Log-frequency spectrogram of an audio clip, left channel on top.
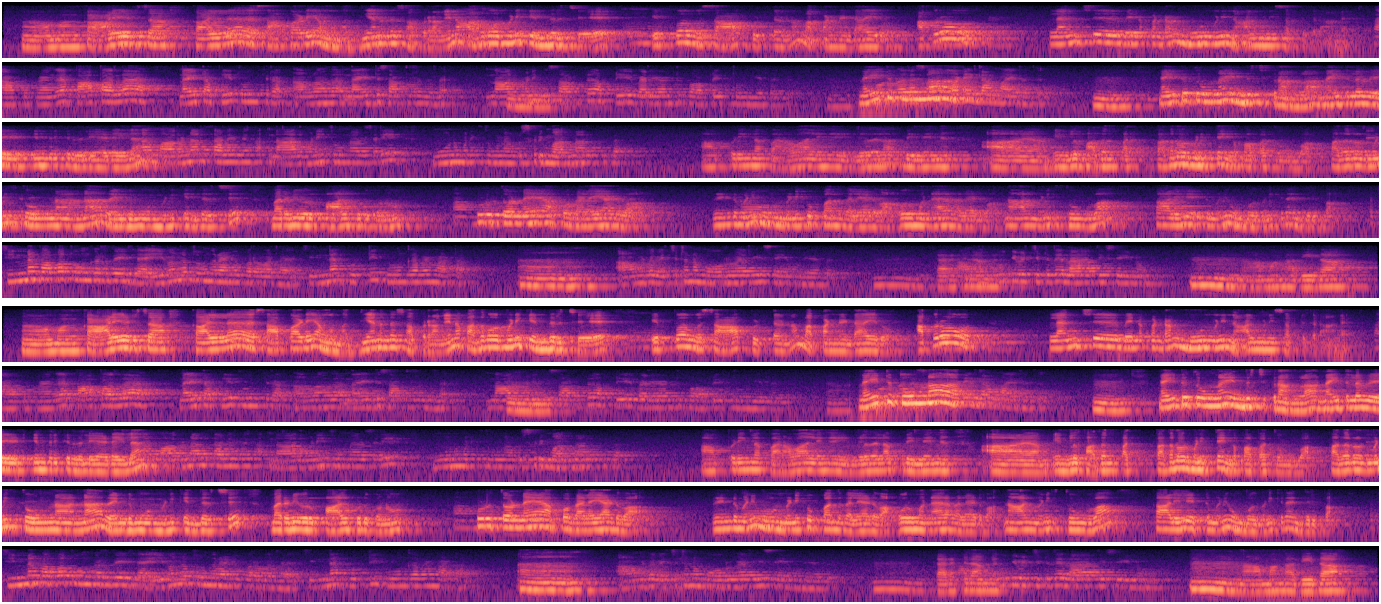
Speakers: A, on the right; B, on the left.
A: ஆமாங்க காலைய அடிச்சா காலல சாப்பாடே அவங்க மத்தியான தா சாப் அப்புறாங்க ஏன்னா பதினோரு
B: ஆமா
A: மணிக்கு எழுந்துருச்சு
B: ம்
A: எப்ப அவங்க சாப்பிட்டன்னோ மணி பன்னெண்டாயிரும் அப்பறோ
B: ஆமாங்க
A: லன்ஞ்சு என்ன பண்ணுறாங்க மூணு மணி நாலு மணி சாப்ட்டுக்கிறாங்க
B: சாப்ட்டுக்கறாங்க பாப்பால்லா நைட் அப்டியே தூங்கிக்கிறா அவ்வளவுதா நைட்டு சாப்புடுறதுல்ல நாலு
A: ம்.
B: மணிக்கு சாப்ட்டு அப்டியே விளையாண்டு அப்டியே தூங்கிறது
A: அ நைட்டு
B: ஒரு வேளை
A: தூங்குனா
B: சாப்பாடே இல்லாம ஆயிரது
A: ம் நைட் தூங்கனா எந்திரிச்சுக்கிறாங்களா நைட்யிலா எந்திரிக்கிறது இல்லையா எடையில
B: மறு நாள் காலையிலதா நாலு மணிக்கு தூங்கினாலு சரி மூணு மணிக்கு தூங்கினாலு சரி மறுநாளைக்குதா
A: அப்படிங்களா பரவாயில்லைங்க எங்களுதெல்லா
B: ம்
A: அப்டி இல்லைங்க ஆ எங்களுக் பதன் பத் பதினோரு மணிக்கு தா எங்க பாப்பா தூங்குவா பதினொரு
B: செரி
A: மணிக்கு
B: செரிங்க
A: தூங்கினான்னா ரெண்டு மூணு மணிக்கு எந்திருச்சு மறுபடியு ஒரு பால் குடுக்கணு
B: ஆமா
A: குடுத்தோனே அப்ப விளையாடுவா ரெண்டு மணி
B: ஓ
A: மூணு மணி இன்னிக்கு உக்காந்து விளையாடுவா ஒரு மண்நேர விளையாடுவா நாலு மணிக்கு தூங்குவா காலையில எட்டு மணி ஒம்போது மணிக்குதா எந்திரிப்பா
B: சின்ன பாப்பா தூங்குறதே இல்ல இவங்க தூங்குறாங்க பரவால்ல சின்ன குட்டி தூங்கவே மாட்டா
A: ஆ ஆ
B: அவங்கள
A: ஆமாங்க
B: வச்சுட்டு நம்ம ஒரு வேலையு செய்ய முடியாது
A: ம் கரெக்டு
B: அவங்கள
A: தாங்க
B: தூக்கி வச்சுட்டுதா எலாத் செய்யனு
A: ம் ஆமாங்க அதேதான்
